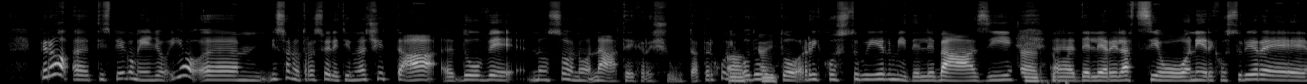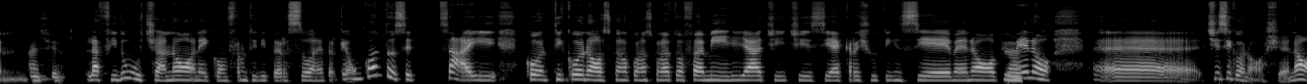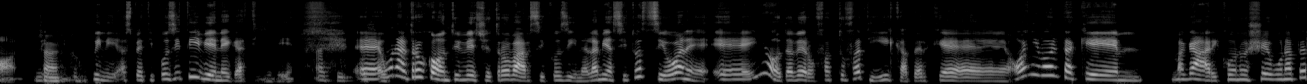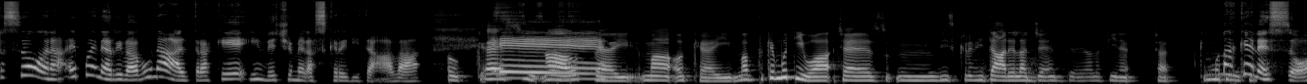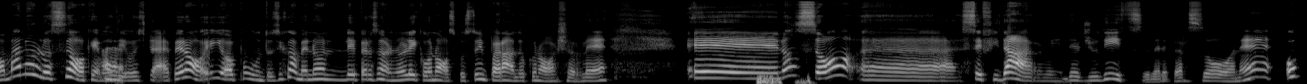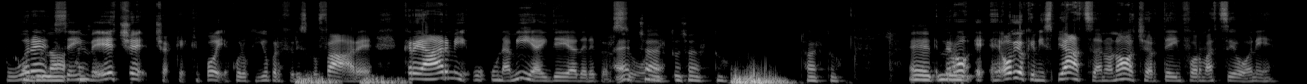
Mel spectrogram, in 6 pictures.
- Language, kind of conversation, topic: Italian, advice, Come posso gestire pettegolezzi e malintesi all’interno del gruppo?
- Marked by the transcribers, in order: tapping; drawn out: "ehm"; unintelligible speech; drawn out: "ehm"; "cioè" said as "ceh"; other background noise; "Cioè" said as "ceh"; drawn out: "e"; "cioè" said as "ceh"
